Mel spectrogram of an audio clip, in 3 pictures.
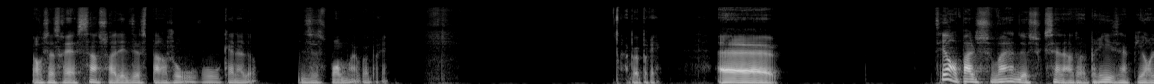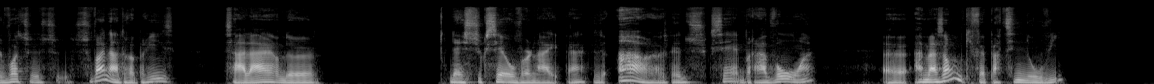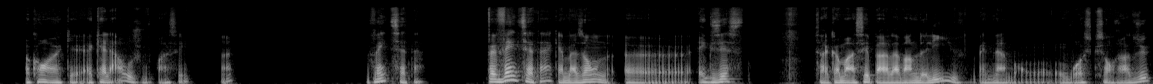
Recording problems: none

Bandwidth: 15 kHz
